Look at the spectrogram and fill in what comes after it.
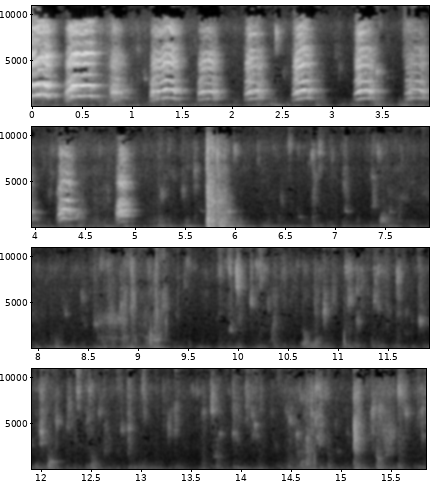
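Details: A rabbit being live-fed to a Burmese python, after it took a big beating and fought back. About a dozen harsh, shrill screams come in quick succession over five seconds, then a heavy thump and faint rustling.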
